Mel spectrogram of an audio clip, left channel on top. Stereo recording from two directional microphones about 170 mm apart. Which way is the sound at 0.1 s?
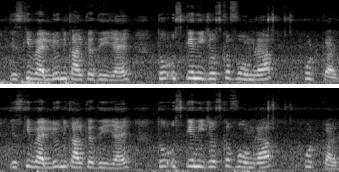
10° left (ahead or behind).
